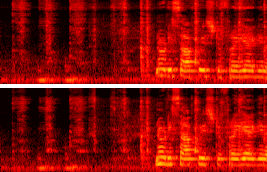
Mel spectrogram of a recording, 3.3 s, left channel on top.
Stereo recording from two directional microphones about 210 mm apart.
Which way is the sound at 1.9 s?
50° right (ahead or behind).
